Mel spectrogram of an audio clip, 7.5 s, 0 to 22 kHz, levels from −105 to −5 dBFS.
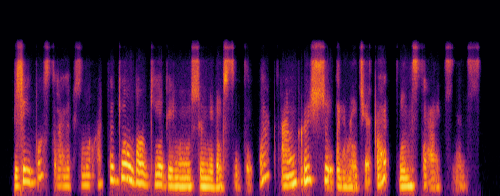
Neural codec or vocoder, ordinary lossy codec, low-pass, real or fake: codec, 16 kHz, 1 kbps, FreqCodec, smaller model; Opus, 24 kbps; 7.2 kHz; fake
